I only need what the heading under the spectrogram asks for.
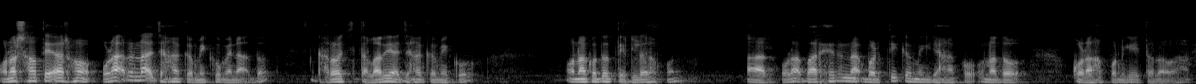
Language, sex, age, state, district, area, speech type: Santali, male, 30-45, West Bengal, Uttar Dinajpur, rural, spontaneous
